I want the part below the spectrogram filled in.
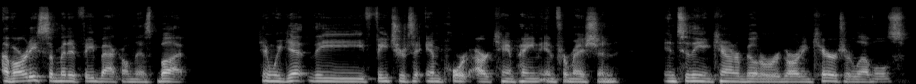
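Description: Reading out viewer questions on a live stream, a man in his thirties answers in an easygoing, meandering manner. His voice is partly lost, medium in pitch, creaky with vocal fry, and fairly even at a normal speed, and he sits in a small, dim room.

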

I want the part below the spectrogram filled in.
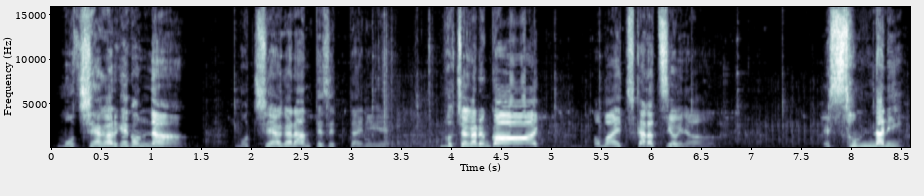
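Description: A man with a Kansai accent giving jokey, animated running commentary on a horror game and talking to its characters. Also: a little high, normal speed, a little hiss or hum. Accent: Kansai Japanese. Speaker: let's play host.

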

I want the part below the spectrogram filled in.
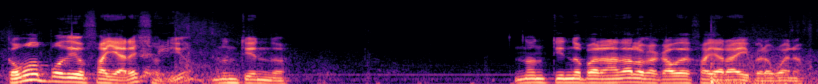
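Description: A young man with a Spain Spanish accent doing live gameplay commentary, excitable and grumbling, swearing when frustrated. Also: medium pitch, fast talker, background noise. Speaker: gaming YouTuber.

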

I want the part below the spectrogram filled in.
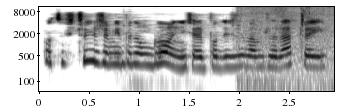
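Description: A woman's voice: high-pitched, a little fast, warm tone, a little hiss or hum, poor audio. A woman casually commenting while playing a game, talking to herself and swearing and yelping when scared. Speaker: gaming streamer. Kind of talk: casual let's-play commentary.

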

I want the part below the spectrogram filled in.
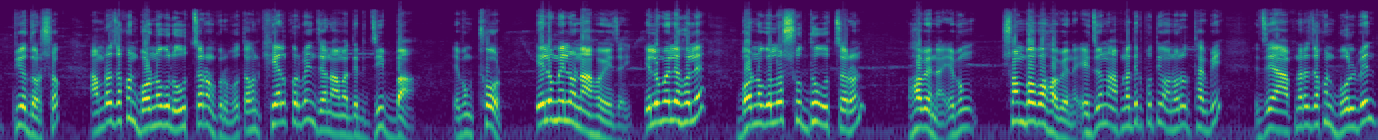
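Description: A man teaching Arabic letter sounds in an online lesson, patiently repeating each letter slowly for viewers to copy. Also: high-pitched. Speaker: Quran teacher.

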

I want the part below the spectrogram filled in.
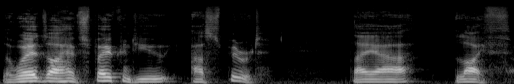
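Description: A man's voice: medium pitch, a little mellow. An older man, a clergyman, solemnly reading scripture aloud at a chapel lectern. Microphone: gooseneck lectern microphone.

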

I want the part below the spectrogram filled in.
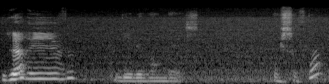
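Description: A woman reading a picture book aloud to small children, slow and playful, dropping to a whisper at times. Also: on the high side, very animated, noisy background. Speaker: children's storyteller.

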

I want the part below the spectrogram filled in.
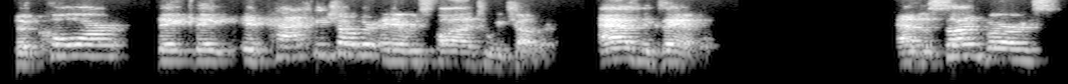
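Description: Speaking in a somewhat high, slightly bright voice, a man talks conversationally through a public astronomy lecture and keeps checking in with "right?". It's recorded at a distance in an observatory lecture room, with a roomy hall sound.

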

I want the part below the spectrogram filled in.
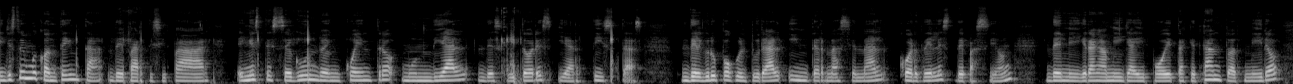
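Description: A middle-aged woman from the Dominican Republic, an author who talks warmly and chattily into a webcam at home, with many fillers and restarts. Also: lowish voice. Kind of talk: casual video greeting. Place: home living room, indoors.

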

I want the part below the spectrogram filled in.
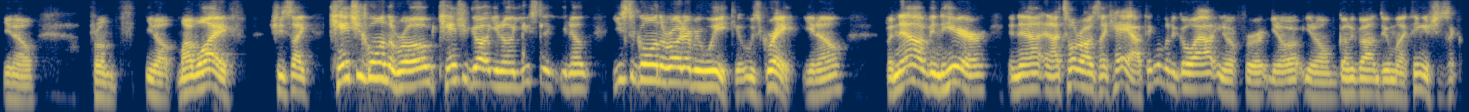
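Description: A middle-aged host with a slightly high, sing-song voice and fairly bright tone talks fast through a casual video-call interview, telling stories with many fillers and restarts. He's recorded by webcam indoors, in an office with a printed backdrop.

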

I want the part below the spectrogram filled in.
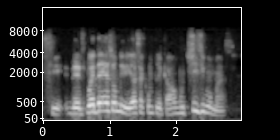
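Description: A man's voice: on the high side, a little fast, darkish tone, husky, no echo, poor audio. A man gives a personal testimony in a live interview. He talks reflectively, searching for words and often restarting. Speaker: interview guest.

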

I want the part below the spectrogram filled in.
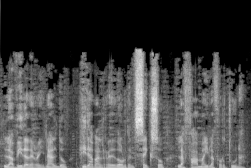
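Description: A man doing measured, dramatic scripted narration for a documentary. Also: mid-range voice, a little mellow, soft background music.

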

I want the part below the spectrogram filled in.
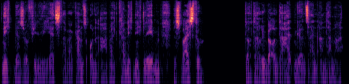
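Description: A caring wife and doctor, as a male reader puts her on, gentle and pleading. Her voice stays low and gravelly. It sounds husky rather than clear. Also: steady tone, a little fast, heavily acted.

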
